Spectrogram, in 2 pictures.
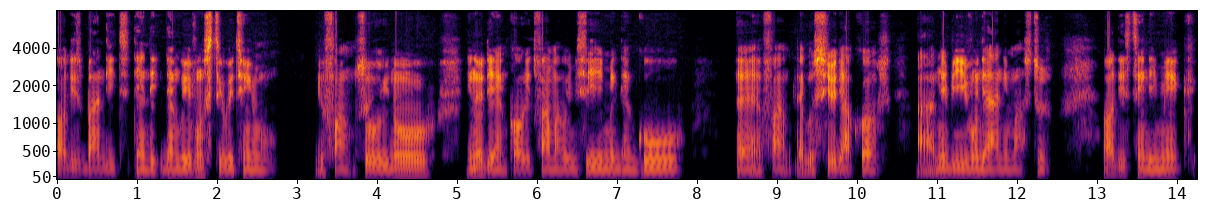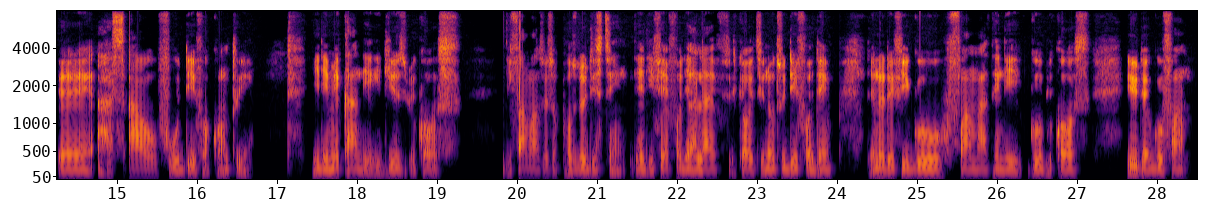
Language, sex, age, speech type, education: Nigerian Pidgin, male, 15-29, spontaneous, tertiary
